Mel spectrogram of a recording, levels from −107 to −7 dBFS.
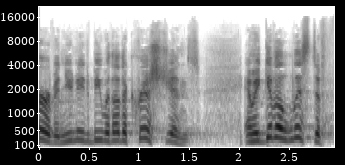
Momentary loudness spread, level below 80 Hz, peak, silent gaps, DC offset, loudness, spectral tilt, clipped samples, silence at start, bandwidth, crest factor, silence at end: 10 LU; -80 dBFS; -10 dBFS; none; under 0.1%; -28 LUFS; -3 dB/octave; under 0.1%; 0 s; 15 kHz; 18 dB; 0.1 s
